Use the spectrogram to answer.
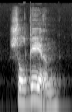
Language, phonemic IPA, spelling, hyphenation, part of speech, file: Dutch, /sɔlˈdeːrə(n)/, solderen, sol‧de‧ren, verb, Nl-solderen.ogg
- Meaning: 1. to solder 2. to reduce in price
